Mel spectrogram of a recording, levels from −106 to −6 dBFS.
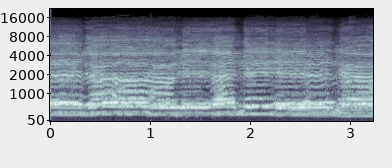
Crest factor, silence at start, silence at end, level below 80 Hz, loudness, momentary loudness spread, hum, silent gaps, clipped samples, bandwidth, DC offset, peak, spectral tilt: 12 dB; 0 s; 0 s; -74 dBFS; -18 LUFS; 3 LU; none; none; under 0.1%; 13.5 kHz; under 0.1%; -6 dBFS; -1 dB/octave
